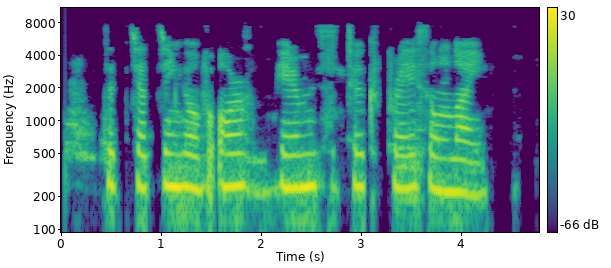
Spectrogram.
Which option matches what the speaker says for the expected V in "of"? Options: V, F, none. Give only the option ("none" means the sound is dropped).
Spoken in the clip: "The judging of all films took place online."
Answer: V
